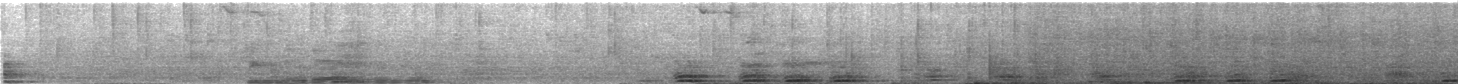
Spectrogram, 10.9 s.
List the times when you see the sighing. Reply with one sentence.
You can hear the sighing from 1.9 to 3.2 s and from 8.2 to 9.2 s.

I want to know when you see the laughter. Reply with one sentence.
You can't hear the laughter here.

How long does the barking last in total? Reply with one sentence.
The barking can be heard for 6 seconds in total.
